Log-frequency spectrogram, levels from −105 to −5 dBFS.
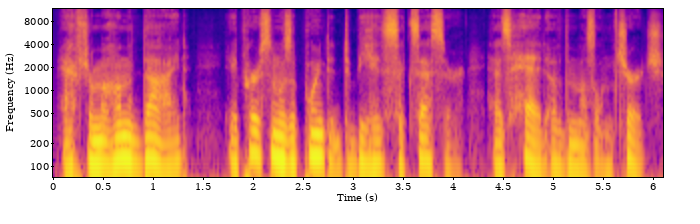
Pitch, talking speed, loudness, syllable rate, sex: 105 Hz, 165 wpm, -16 LUFS, 4.9 syllables/s, male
